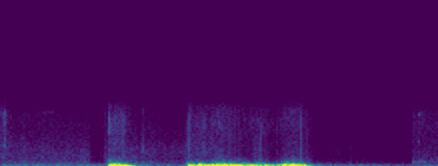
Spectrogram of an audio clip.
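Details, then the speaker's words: Continuous machinery murmur of patent ductus arteriosus, played in a teaching lecture: low rumbling heart sounds with a sustained murmur through both systole and diastole, then a brief burst of voice. "el clásico es el conducto arterioso pero fíjense que dijimos que el conducto de la coartación aórtica sólo sonaba en sístole en cambio este tiene un soplo si"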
